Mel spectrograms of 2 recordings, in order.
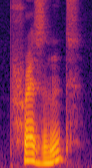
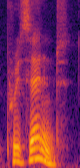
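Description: First: The stress falls on the first syllable. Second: The stress falls on the second syllable. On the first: It is a noun or adjective: a gift, or here now. "noun or adjective" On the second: It is a verb: to show or give. "to present, the verb"

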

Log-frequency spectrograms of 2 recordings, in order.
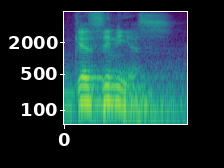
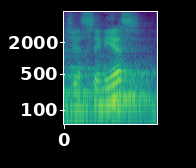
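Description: First: The name is said in a German way. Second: The name is said in an English way. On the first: This follows the name's German origin. "Nehemiah Gordon calls him Gazinius ... Gazinius is how he pronounces it, because he was German" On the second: This is the speaker's habitual way of saying it. "I say Jacinius"

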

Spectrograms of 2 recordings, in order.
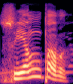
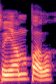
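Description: First: The first word ends with a nasal vowel. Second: The first word ends with a full m sound. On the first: The speaker calls it right. "ਆੜੇ ਉੱਤੇ ਟਿੱਪੀ" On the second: The speaker calls it wrong. "ਸੁਯਮ ਮੰਮਾ ਨਹੀਂ ਬੋਲ ਦੇਣਾ।"

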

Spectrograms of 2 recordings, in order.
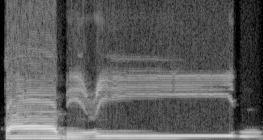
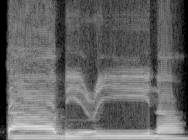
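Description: First: The word ends on a consonant, with a long vowel. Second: The word ends on a final vowel. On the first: The reader stops at this word. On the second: The reading continues without stopping.

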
